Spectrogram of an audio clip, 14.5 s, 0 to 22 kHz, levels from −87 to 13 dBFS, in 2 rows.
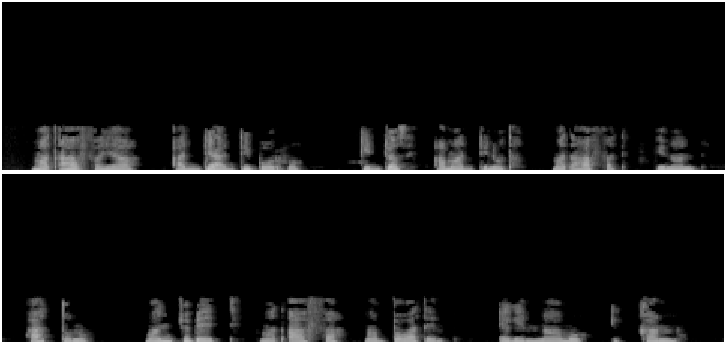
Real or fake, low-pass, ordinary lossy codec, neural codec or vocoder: real; 7.2 kHz; MP3, 24 kbps; none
